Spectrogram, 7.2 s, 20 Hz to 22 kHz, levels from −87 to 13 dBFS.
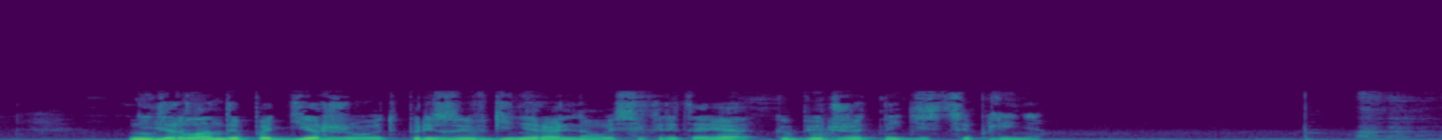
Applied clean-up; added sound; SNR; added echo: none; none; none; none.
